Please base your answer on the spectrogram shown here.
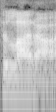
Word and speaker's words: Diletta: Like the double T is almost an R, it sounds almost like an R, and that's how my name is pronounced basically in the States, because my name is Diletta with a double T, but it is pronounced Diletta, and so that's why I go by.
